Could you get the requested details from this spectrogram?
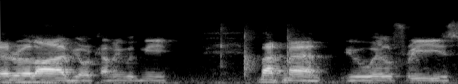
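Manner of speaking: flat, level, monotone robot voice. Quoting a villain from the animated series addressing Batman, in a RoboCop voice. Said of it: "he sounds like RoboCop. He's like".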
